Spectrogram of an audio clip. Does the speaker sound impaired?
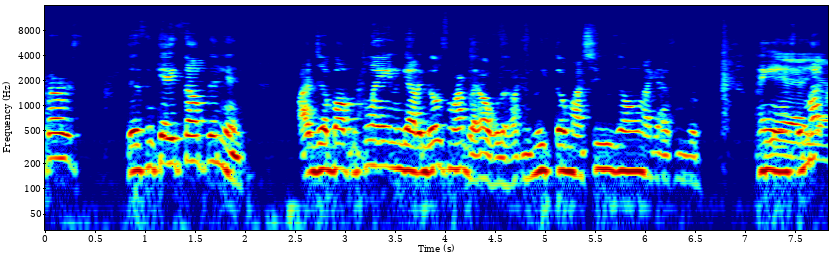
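No.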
